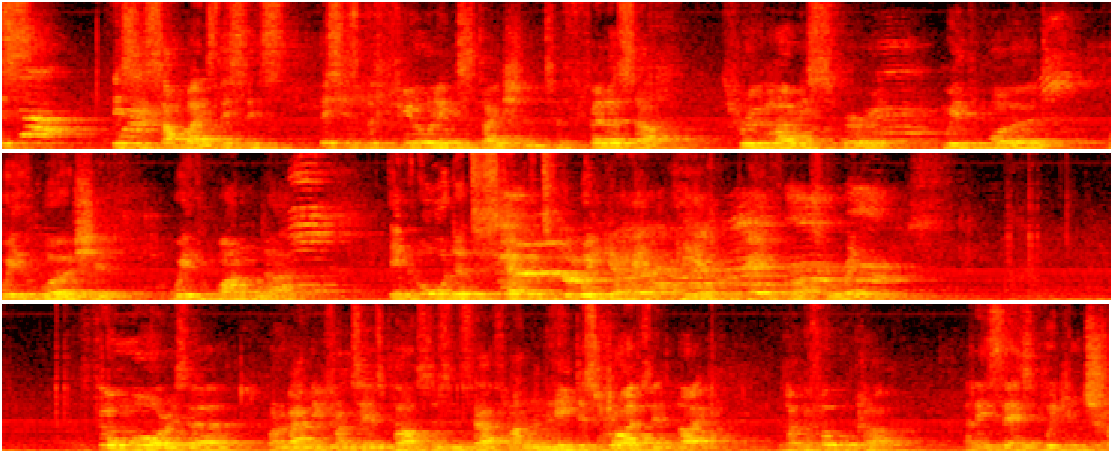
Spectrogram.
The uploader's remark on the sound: As we re-gather at Vibe in person. APOLOGIES FOR THE SOUND QUALITY.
